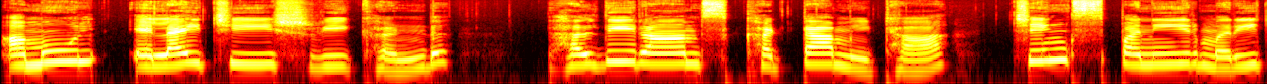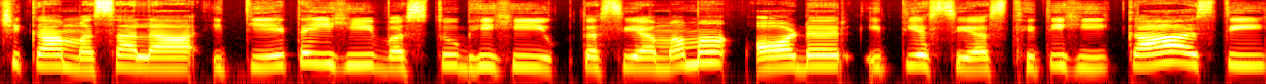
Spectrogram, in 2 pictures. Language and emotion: Sanskrit, neutral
